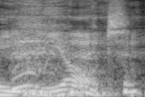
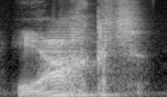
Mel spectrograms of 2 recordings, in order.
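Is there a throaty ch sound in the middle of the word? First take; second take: no; yes. First: The word has no ch sound inside. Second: The word has a throaty ch sound inside. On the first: This is the word's modern everyday pronunciation. "But we say yacht" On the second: This is the word's older, original pronunciation. "in its original pronunciation, it's yacht"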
